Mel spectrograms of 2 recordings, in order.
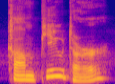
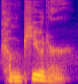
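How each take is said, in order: First: Every vowel is pronounced fully and slowly. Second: The unstressed vowels are reduced to quick schwas. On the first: The speaker calls it wrong. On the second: The speaker calls it right.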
